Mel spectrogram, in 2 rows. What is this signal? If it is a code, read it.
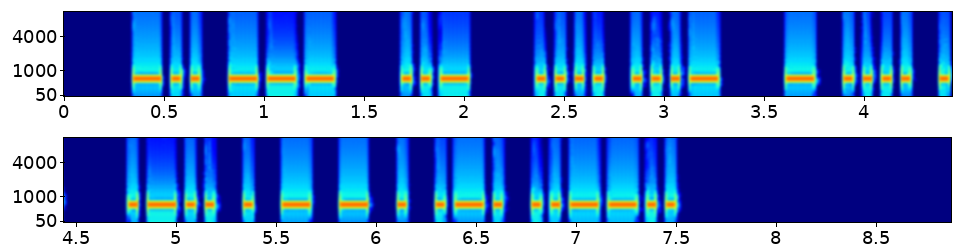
Morse code, heard as a keyed tone, about 25 wpm, 700 Hz. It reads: DO U HV THE LETTER?
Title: Sentences from Top 300 Words and Abbreviations 25wpm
